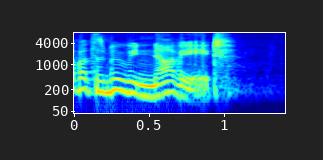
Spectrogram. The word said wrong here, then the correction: Novitiate: You were definitely skipping over some syllables.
